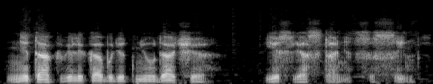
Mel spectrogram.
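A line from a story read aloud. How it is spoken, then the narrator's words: Very quiet. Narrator (Russian): Ингун выговорила совсем тихо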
